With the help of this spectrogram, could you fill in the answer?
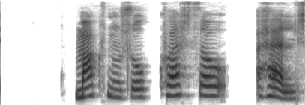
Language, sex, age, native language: Icelandic, male, 9, Icelandic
